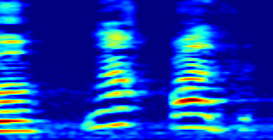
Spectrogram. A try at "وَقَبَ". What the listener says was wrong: ہاں، با کو ہم کو واپس لینا ہے، با کی آواز کو واپس لے کے آنا ہے.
